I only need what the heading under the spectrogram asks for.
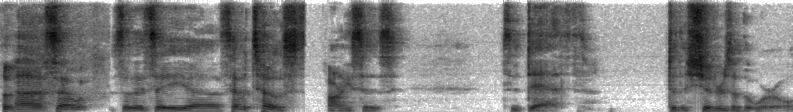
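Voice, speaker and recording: Fairly high male voice at a very slow pace, broken by long, frequent pauses, with ordinary pitch variation. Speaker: film podcast host. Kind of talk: casual chat. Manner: animated.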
